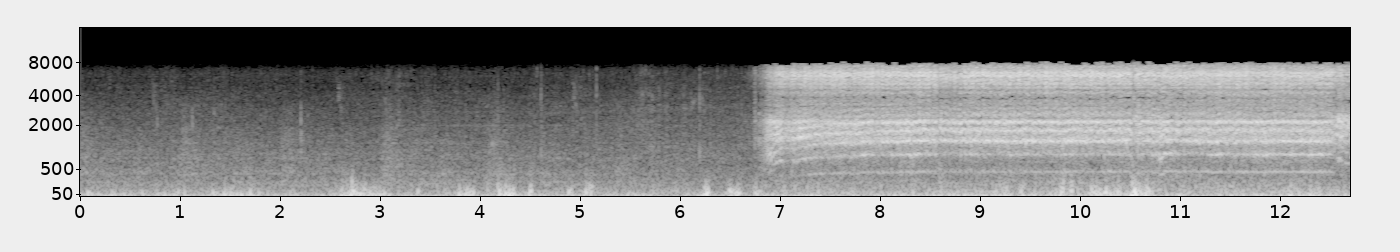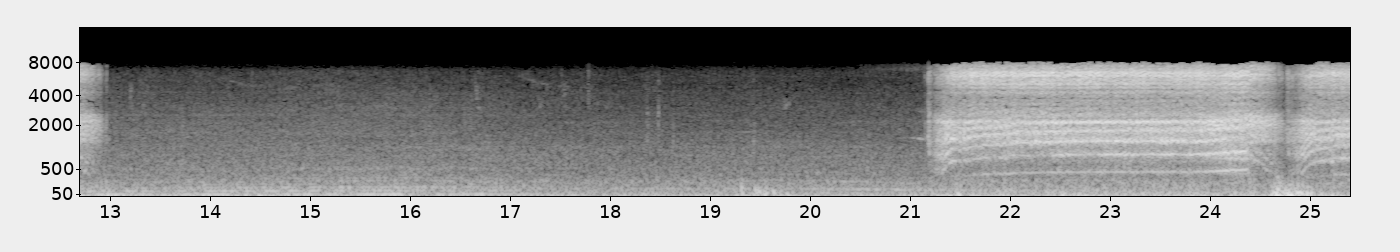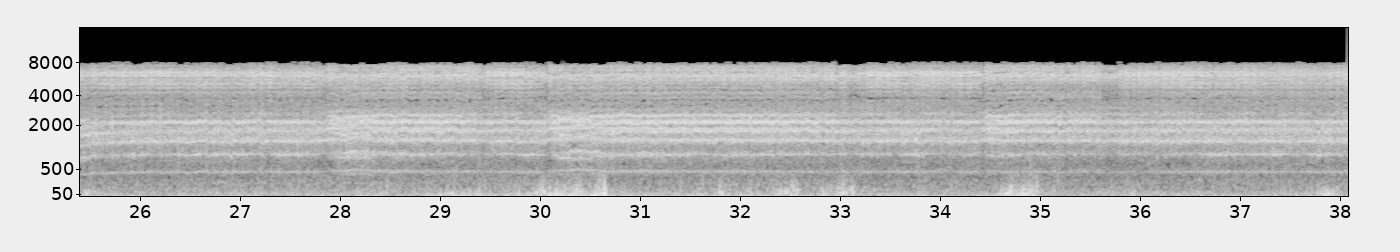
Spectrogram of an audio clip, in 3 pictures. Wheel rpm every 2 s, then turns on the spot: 0, 0, 0, 40, 110, 120, 50, 0, 0, 0, 20, 110, 80, 110, 110, 110, 120, 120, 110.
none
